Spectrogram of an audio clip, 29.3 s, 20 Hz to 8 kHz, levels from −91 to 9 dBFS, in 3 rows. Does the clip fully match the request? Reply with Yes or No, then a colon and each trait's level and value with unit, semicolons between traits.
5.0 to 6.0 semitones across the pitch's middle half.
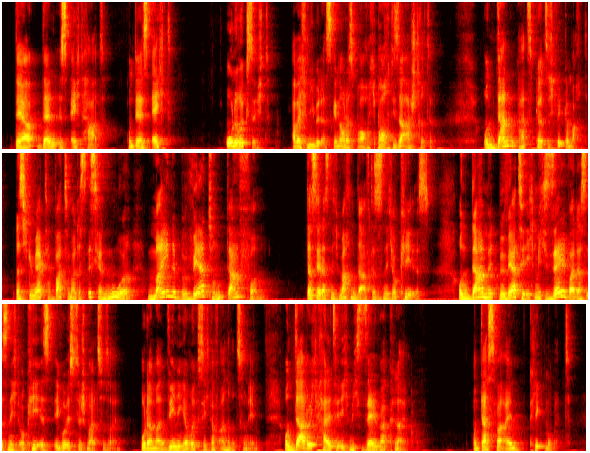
Yes: wide, 5.5 semitones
